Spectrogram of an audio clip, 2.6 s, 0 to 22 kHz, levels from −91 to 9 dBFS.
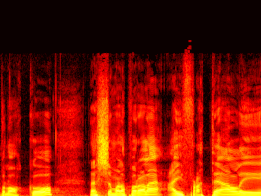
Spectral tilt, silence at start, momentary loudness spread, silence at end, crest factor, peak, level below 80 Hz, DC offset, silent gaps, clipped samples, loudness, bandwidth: -5 dB/octave; 0 s; 4 LU; 0 s; 12 dB; 0 dBFS; -32 dBFS; under 0.1%; none; under 0.1%; -12 LUFS; 15.5 kHz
